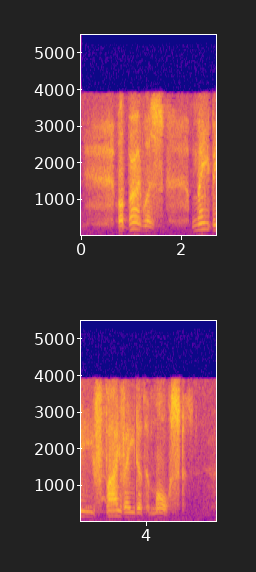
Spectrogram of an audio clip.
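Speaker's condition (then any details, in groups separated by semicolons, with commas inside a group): Voice box damage after neck operation; voice affected, may be hard to understand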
